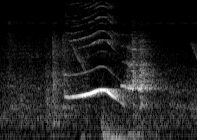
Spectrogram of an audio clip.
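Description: An Asian koel gives a single clear, whistled note lasting about half a second. It slides upward, then dips at the end, over faint background hiss.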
